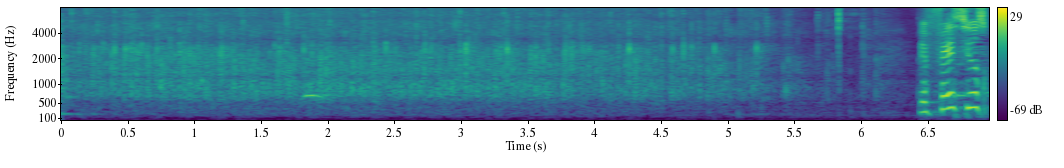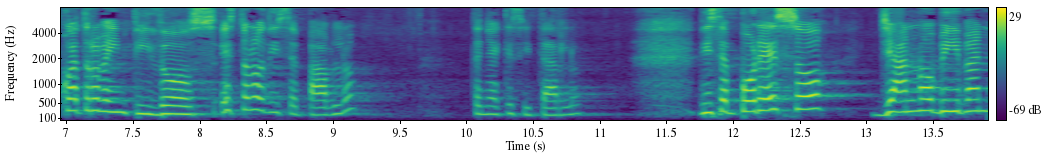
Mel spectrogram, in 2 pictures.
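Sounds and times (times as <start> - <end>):
audience applause: 0.0 - 6.2
speech: 6.4 - 9.3, 10.1 - 13.9.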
